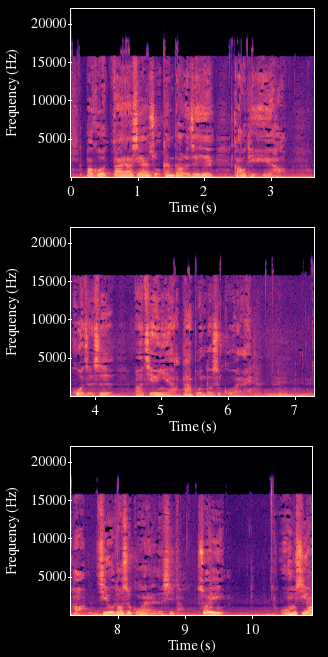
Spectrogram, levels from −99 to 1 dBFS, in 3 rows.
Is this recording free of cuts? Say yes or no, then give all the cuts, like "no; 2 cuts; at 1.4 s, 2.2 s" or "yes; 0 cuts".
yes; 0 cuts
